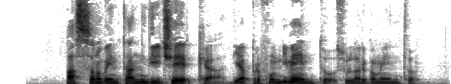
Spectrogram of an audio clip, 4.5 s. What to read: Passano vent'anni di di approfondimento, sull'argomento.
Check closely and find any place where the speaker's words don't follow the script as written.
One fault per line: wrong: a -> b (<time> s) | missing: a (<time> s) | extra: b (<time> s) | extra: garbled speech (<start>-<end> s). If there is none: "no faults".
extra: ricerca (1.6 s)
